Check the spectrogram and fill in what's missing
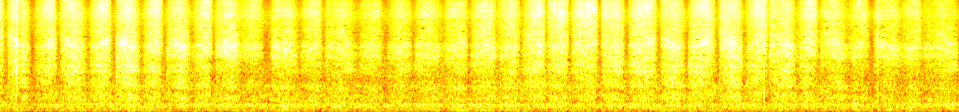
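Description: Fingernails scratch back and forth across the cover of a solid purple paperback book lying flat, making a steady run of bright, rasping strokes at a brisk, even rhythm. Each stroke is a short burst of dry, hissy friction, with a faint low hum underneath.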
